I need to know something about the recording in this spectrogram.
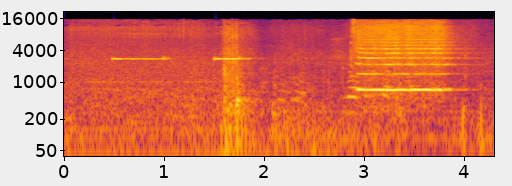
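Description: A Ukrzaliznytsia train in Ukraine sounds its horn as it departs: a loud, sustained blast of about a second, rich in stacked tones, after a brief high whistle and a short burst of rumbling noise; faint background murmur throughout.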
